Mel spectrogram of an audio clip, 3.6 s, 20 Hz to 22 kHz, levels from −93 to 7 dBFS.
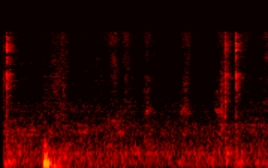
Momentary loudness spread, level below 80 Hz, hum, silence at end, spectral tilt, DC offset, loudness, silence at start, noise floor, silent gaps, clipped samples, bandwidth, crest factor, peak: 23 LU; -54 dBFS; none; 0 s; -4.5 dB/octave; under 0.1%; -47 LUFS; 0.05 s; -67 dBFS; none; under 0.1%; 11.5 kHz; 24 dB; -26 dBFS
